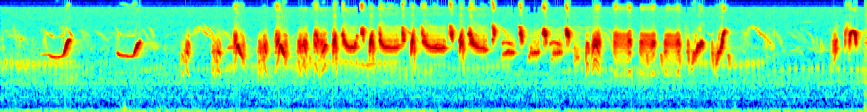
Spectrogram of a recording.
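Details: Marsh warbler (Acrocephalus palustris), one of three hidden deep in a tiny roadside reed patch in summer farmland in early-morning low light, sings a fast, varied, high warble of rapid twittering notes and clear whistled slurs, barely pausing.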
